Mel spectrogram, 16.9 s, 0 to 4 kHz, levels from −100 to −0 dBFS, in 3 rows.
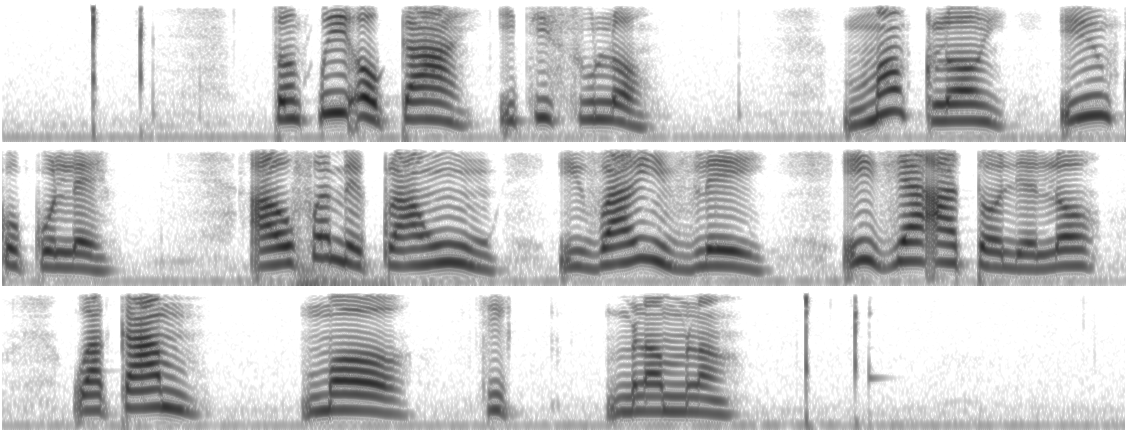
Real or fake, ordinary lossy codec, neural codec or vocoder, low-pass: real; none; none; 3.6 kHz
